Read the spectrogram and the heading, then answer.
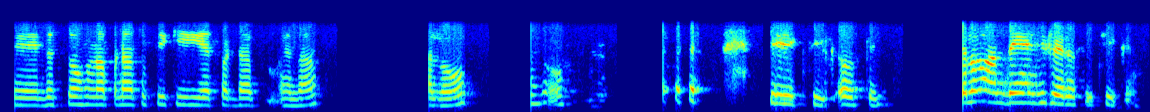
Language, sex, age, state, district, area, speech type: Punjabi, female, 45-60, Punjab, Mohali, urban, conversation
